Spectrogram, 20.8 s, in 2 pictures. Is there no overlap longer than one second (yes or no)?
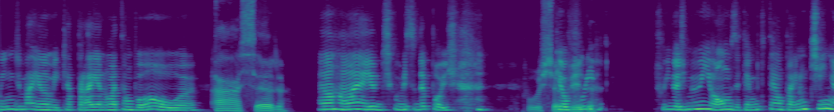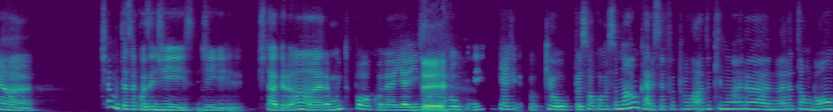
yes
